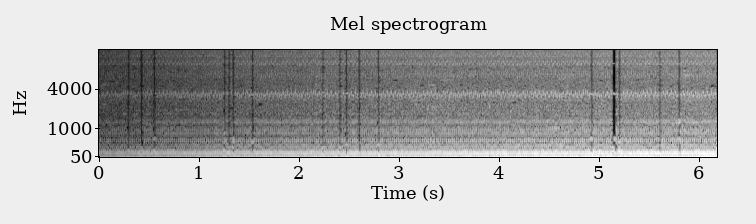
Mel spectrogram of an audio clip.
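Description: Steady electrical hum of a band's amplifiers and sound system left on between songs: a low drone with several evenly spaced overtones that grows gradually louder.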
